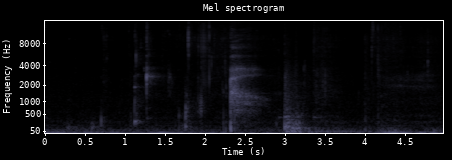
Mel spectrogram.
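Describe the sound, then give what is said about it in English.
Faint sips and swallows as someone pauses to take a drink, soft wet clicks and a gulp in a quiet stretch with no talking. “Oh, I have to pause here and take a drink.”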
